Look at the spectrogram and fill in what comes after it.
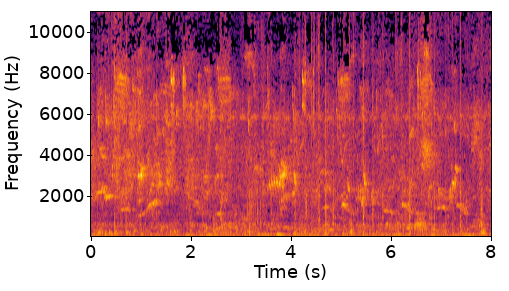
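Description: Caged songbirds chirping and calling in many short, scattered notes, with light tapping and fluttering from birds hopping and flapping in their cages.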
